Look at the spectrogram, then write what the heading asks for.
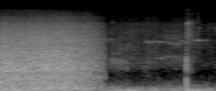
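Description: Sea waves wash up a beach on the French coast as the tide comes in. A loud, broad surging hiss fades after about a second into a softer lapping rush.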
